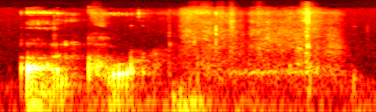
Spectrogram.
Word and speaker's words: Encore: At stake is the stupidity that conditions what I named my seminar after this year, and that is pronounced Encore.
